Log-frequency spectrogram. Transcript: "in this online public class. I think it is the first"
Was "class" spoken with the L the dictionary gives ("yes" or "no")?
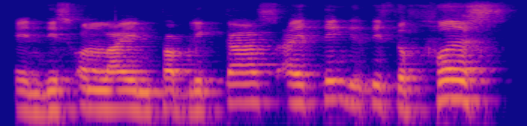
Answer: no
